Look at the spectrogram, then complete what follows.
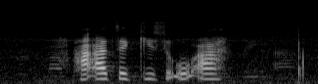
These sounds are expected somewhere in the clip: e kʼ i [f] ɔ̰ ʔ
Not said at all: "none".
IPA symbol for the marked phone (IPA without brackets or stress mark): s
